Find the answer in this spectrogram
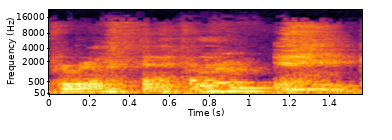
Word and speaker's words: Purim: Purim.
